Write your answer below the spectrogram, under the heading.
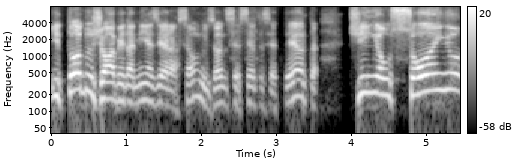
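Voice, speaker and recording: A man's high voice with very wide pitch swings, a fairly slow pace, and a dry, close sound without any echo. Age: 70s. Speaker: professor. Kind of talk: lecture.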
